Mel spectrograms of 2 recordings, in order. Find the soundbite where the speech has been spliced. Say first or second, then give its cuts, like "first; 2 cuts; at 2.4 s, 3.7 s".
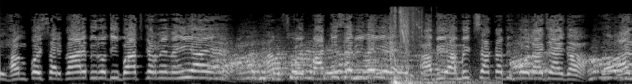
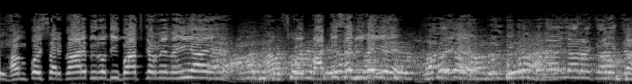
first; 1 cut; at 4.2 s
